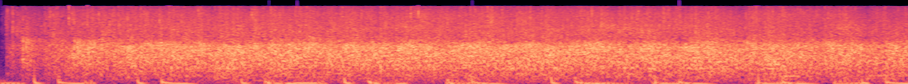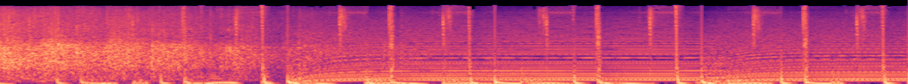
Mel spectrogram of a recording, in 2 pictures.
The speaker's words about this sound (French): Pour répondre à cette question, nous accueillerons trois témoins ici présents au premier rang, qui comparaîtront à la barre en quelques instants pour exposer leur version des faits. Je vous prie de bien vouloir les applaudir.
